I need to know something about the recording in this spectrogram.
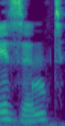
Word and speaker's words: isn't: From the pronunciation prospect, the T is light T here. It's not very much stressed. So you don't have to say isn't. You have to say isn't. In American English, T is silent one. In British, it's a light T.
